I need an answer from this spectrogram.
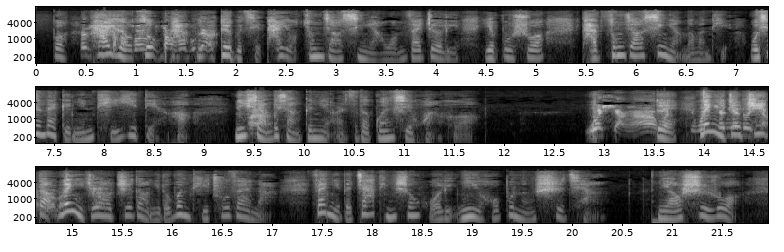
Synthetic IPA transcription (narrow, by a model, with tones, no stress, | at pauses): pɔ˥˩t̪ʰa˥jo˨˩ʊt͡sʊ˥ŋt̪ʰa˥˧˩t̪we˥˩ɪbu˨˩t͡ɕʰi˨˩t̪ʰa˥jo˨˩ʊt͡sʊ˥ŋt͡ɕjɑ˥ʊɕi˥˩njɑ˨˩˦ŋwɔ˨˩mə˧˦nt͡sa˥˧ɪʈ͡ʂɤ˥˩li˨˩˦jɛ˨˩pu˥˩ʂwɔ˥t̪ʰa˥t͡sʊ˥ŋt͡ɕjɑ˥ʊɕi˥˩njɑ̰˨˩ŋd̪ə˦wə˥˩nt̪ʰḭ˧˥wɔ˨˩ɕjɛ˥˧nt͡sa˥˩ɪke˨˩ɪni˧˥nt̪ʰi˧˥i˥˩t̪jɛ̰˨˩˦nxɐ̰˧ni˧˥ɕjɑ˨˩ŋpu˥˩ɕjɑ˨˩ŋkə˥nni˨˩ʔə̰˞˧˥d͡zɹ̩˧d̪ə˨˩kwa˥nɕi˨xwa̰˨˩nxɤ̰˧˥ | wɔ˧jɑ˨˩ŋt̪we˥˧˩ɪa˥˩ni˨˩t͡ɕjo˥˧ʊʈ͡ʂɻ̩˥t̪ɑ˥˩ʊna˥˩ni˨˩t͡ɕjo˥˧ʊjɑ˥˩ʊʈ͡ʂɻ̩˥t̪ɑ˥˩ʊni˨˩d̪ə˦wə˥˩nt̪ʰi˧˥ʈ͡ʂʰu˥t͡sa˥˩ɪna̰˨˩˦t͡sa˥˩ɪni˨˩d̪ə˦t͡ɕja˥t̪ʰi˧˥ŋʂɤ˥ŋxwɔ̰˧˥lḭ˨˩ni˧˥i˨˩xo˥˧ʊpu˥˩nɤ˧˥ŋʂɻ̩˥˩t͡ɕʰjɑ̰˧˥˦ŋ | ni˨˩jɑ˥˧ʊʂɻ̩˥˧ɻwɔ˥˩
